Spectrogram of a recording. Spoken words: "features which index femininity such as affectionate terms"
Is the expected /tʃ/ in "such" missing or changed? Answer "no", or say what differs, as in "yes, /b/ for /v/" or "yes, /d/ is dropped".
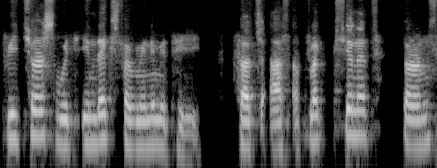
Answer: no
